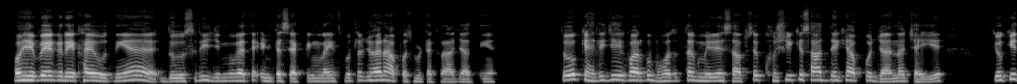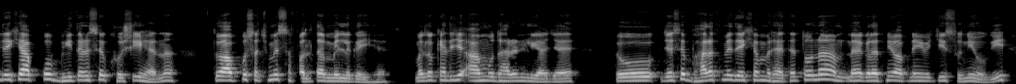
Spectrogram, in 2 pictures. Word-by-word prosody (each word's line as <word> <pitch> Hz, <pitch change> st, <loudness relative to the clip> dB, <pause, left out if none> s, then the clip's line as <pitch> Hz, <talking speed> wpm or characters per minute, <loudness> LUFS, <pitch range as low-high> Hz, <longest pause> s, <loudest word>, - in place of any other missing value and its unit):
और 180 Hz, -, +6 dB
यहीं 200 Hz, 0 st, +7 dB
पे 205 Hz, 0 st, +9 dB
एक 200 Hz, -, +5 dB
रेखाएँ 180 Hz, 0 st, +5 dB
होती 160 Hz, -1 st, -1 dB
हैं 200 Hz, +1 st, +2 dB
दूसरी 150 Hz, +6 st, -4 dB
जिनको 160 Hz, 0 st, -6 dB
कहते 170 Hz, -1 st, +2 dB
हैं -, -, -5 dB
इंटरसेक्टिंग 145 Hz, -1 st, -1 dB
लाइन्स 145 Hz, +1 st, -3 dB
मतलब 175 Hz, +5 st, -6 dB
जो 190 Hz, -, -3 dB
है 195 Hz, -, +5 dB
ना 200 Hz, -, +1 dB
आपस 150 Hz, -4 st, -4 dB
में 135 Hz, -, -9 dB
टकरा 125 Hz, -1 st, -4 dB
जाती 125 Hz, +1 st, -5 dB
हैं। 130 Hz, -, -7 dB, 0.7 s
तो 215 Hz, +3 st, +4 dB
कह 190 Hz, -5 st, +2 dB
लीजिए 195 Hz, +5 st, -2 dB
एक 210 Hz, -, -4 dB
बार 195 Hz, -2 st, +4 dB
को 215 Hz, -, -4 dB
बहुत 165 Hz, -2 st, -3 dB
हद 170 Hz, -, -12 dB
तक 195 Hz, -1 st, 0 dB
मेरे 165 Hz, +1 st, 0 dB
हिसाब 155 Hz, -4 st, -1 dB
से 210 Hz, -, -1 dB
खुशी 180 Hz, +5 st, -4 dB
के 225 Hz, -, -3 dB
साथ 200 Hz, -2 st, +1 dB
देखिए 195 Hz, +1 st, -3 dB
आपको 185 Hz, 0 st, -5 dB
जाना 140 Hz, +4 st, -1 dB
चाहिए, 150 Hz, +2 st, -4 dB, 0.5 s
क्योंकि 195 Hz, +6 st, +1 dB
देखिए 225 Hz, +1 st, +5 dB
आपको 225 Hz, +2 st, +3 dB
भीतर 180 Hz, +3 st, -1 dB
से 210 Hz, +2 st, 0 dB
खुशी 155 Hz, +3 st, 0 dB
है 140 Hz, -7 st, -1 dB
ना, 170 Hz, +6 st, -3 dB, 0.4 s
तो 200 Hz, -, -1 dB
आपको 190 Hz, +3 st, +6 dB
सच 200 Hz, -3 st, -4 dB
में 225 Hz, -, +1 dB
सफलता 175 Hz, -7 st, 0 dB
मिल 150 Hz, -1 st, +1 dB
गई 115 Hz, -5 st, -3 dB
है। 115 Hz, +1 st, -11 dB, 0.3 s
मतलब 185 Hz, +4 st, 0 dB
कह 195 Hz, -, +1 dB
लीजिए 200 Hz, +3 st, +2 dB
आम 175 Hz, +1 st, +1 dB
उदाहरण 165 Hz, -1 st, -1 dB
लिया 140 Hz, -4 st, 0 dB
जाए, 135 Hz, +1 st, -1 dB, 0.5 s
तो 175 Hz, +2 st, +2 dB
जैसे 185 Hz, +7 st, +2 dB
भारत 175 Hz, +4 st, +1 dB
में 220 Hz, -, +1 dB
देखिए 200 Hz, 0 st, +1 dB
हम 195 Hz, -, -4 dB
रहते 155 Hz, +1 st, -1 dB
तो 215 Hz, +4 st, -3 dB
ना 230 Hz, +1 st, +3 dB
मैं 175 Hz, 0 st, 0 dB
गलत 175 Hz, 0 st, +4 dB
नहीं 190 Hz, -, -2 dB
हूँ 180 Hz, -, +4 dB
आपने 170 Hz, 0 st, -4 dB
ये 170 Hz, -, -2 dB
भी 165 Hz, -, -6 dB
चीज़ 175 Hz, +2 st, -5 dB
सुनी 145 Hz, +2 st, -5 dB
होगी, 125 Hz, -, -3 dB
175 Hz, 245 wpm, -22 LUFS, 155-195 Hz, 0.7 s, पे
